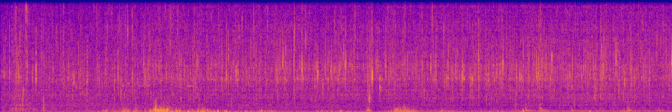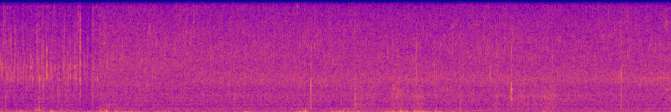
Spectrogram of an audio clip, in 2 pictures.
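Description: Chillies and onions fry in a pan, giving a steady, soft sizzling hiss that runs throughout with a few faint clinks and scrapes; no talking.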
